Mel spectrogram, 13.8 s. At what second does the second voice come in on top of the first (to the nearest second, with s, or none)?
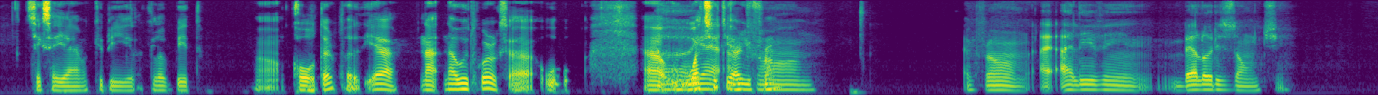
7 s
